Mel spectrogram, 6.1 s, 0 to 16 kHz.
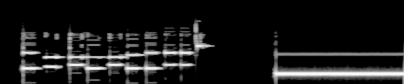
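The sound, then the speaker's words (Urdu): A quick run of about ten short electronic keypad beeps at shifting pitches, a second of silence, then a loud, steady telephone dial tone that holds unbroken to the end, as a call is placed to caller number 98. No one speaks. “جی team سے درخواست ہے کہ کال ملائیے کالر نمبر 98 سے.”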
